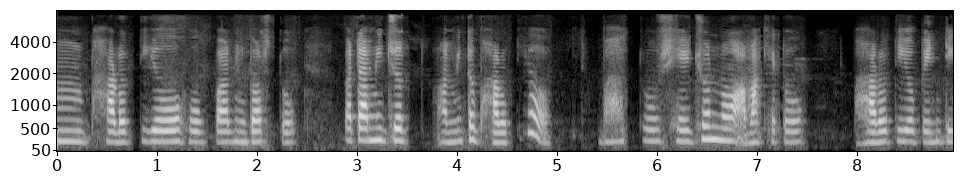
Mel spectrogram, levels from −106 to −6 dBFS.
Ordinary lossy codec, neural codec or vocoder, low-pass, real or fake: AAC, 32 kbps; none; 7.2 kHz; real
